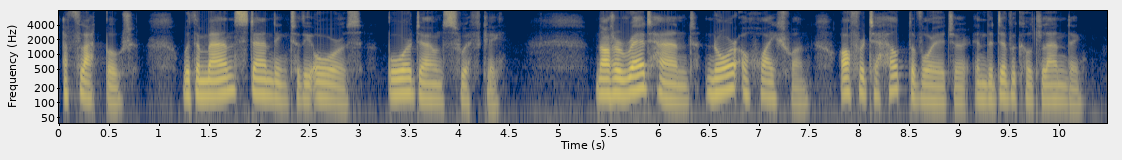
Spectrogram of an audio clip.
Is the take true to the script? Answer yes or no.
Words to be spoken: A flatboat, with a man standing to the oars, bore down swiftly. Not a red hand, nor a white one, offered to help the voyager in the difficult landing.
yes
